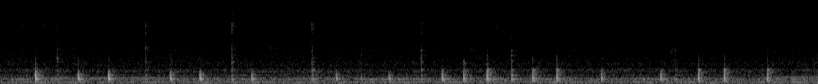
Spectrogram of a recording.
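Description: A pen scratches out rows of numbers on paper, crisp regular taps and short strokes repeating close and clear at a brisk, even rhythm with no voices.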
